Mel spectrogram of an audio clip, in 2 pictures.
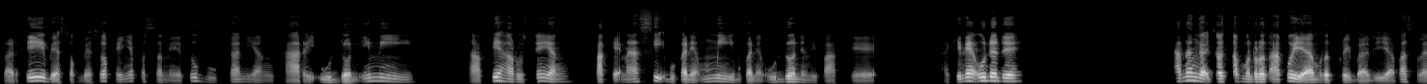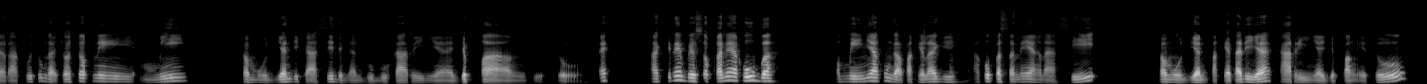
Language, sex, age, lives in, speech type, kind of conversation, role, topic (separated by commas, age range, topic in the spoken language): Indonesian, male, 30-34, Indonesia, conversation, podcast, guest, Kenapa makanan tertentu bisa langsung terasa menenangkan buatmu?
